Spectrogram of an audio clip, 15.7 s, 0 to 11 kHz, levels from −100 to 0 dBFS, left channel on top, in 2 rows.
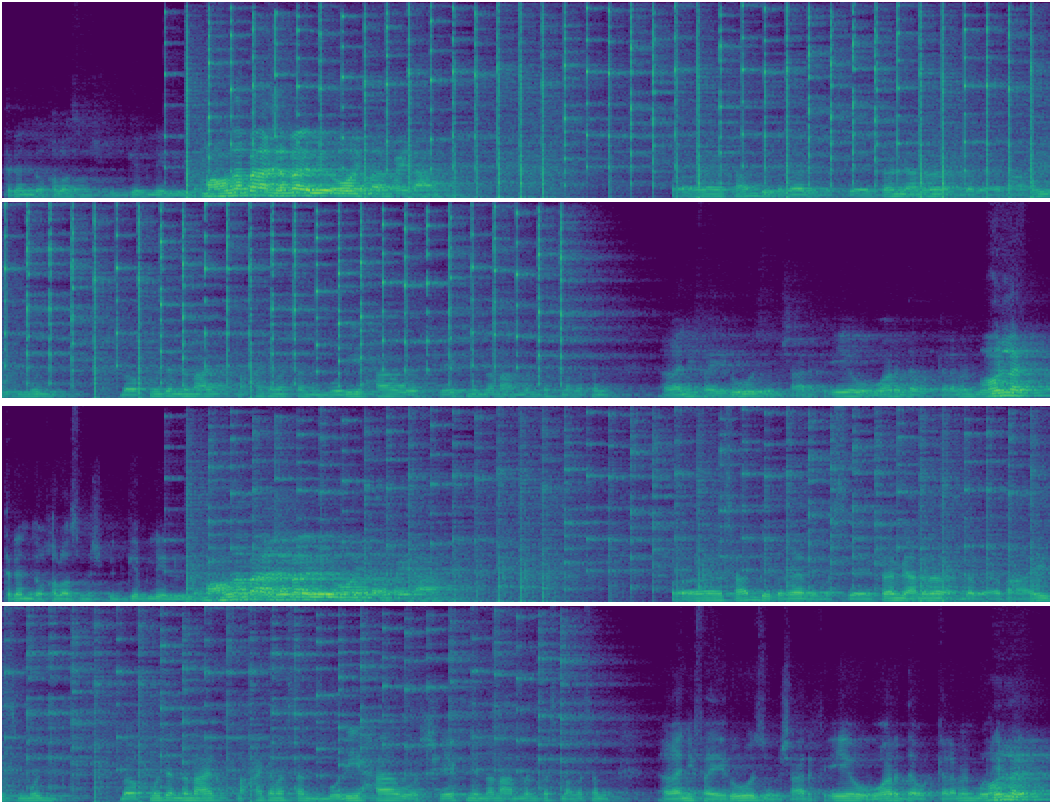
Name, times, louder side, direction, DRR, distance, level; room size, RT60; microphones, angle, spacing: voice 1, 0.0-1.7 5.0-8.3 8.7-12.4 12.8-15.5, right 4 dB, 70° right, 11 dB, 0.6 m, -37 dB
sound 1, 1.2-12.1, left 11 dB, 45° left, 0.5 m, -34 dB
voice 2, 1.5-3.4 15.2-15.5, left 2 dB, 85° left, 5 dB, 1.1 m, -27 dB
15.5 x 5.5 x 4.4 m, 1.4 s
head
